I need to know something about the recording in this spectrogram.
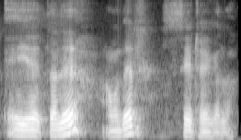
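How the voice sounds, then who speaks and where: A man's voice: medium pitch, lively intonation, moderate pace, warm tone. A man giving a casual hands-on tutorial, explaining step by step and often repeating his phrases. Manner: instructive, repeats phrases while demonstrating. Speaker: vlogger demonstrating product installation.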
